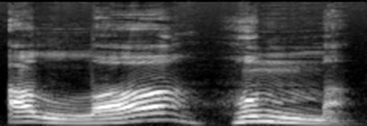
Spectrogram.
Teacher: عام طور پر اسے پڑھا جاتا ہے اللہم صلی علی، تو اللہم نہیں ہے، اللہم، لام کے اوپر بھی تشدید ہے اور ہم میں میم کے اوپر بھی تشدید ہے۔ لام کو بھی ڈبل پڑھیں گے اور میم کو بھی ڈبل پڑھیں گے۔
